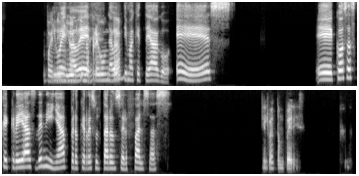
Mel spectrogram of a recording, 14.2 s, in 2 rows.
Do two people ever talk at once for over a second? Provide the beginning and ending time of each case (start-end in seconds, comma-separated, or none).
0.9-2.4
